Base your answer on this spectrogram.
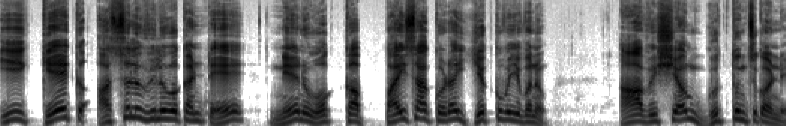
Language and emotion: Telugu, angry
